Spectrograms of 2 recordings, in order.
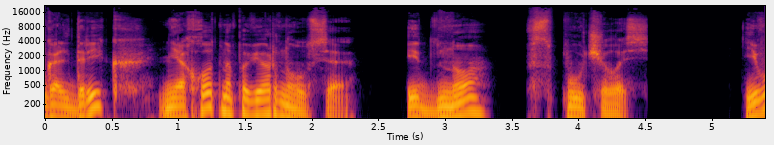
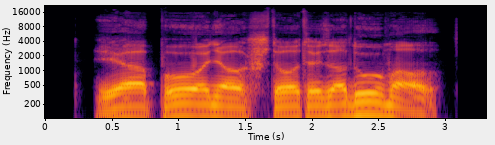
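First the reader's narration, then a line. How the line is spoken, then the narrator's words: Thundering voice. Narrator (Russian): прогремел Гламгальдрик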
